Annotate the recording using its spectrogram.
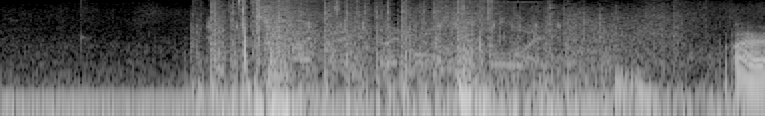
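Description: Pistols fire in quick bursts.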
